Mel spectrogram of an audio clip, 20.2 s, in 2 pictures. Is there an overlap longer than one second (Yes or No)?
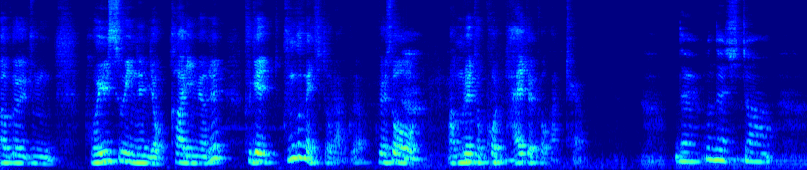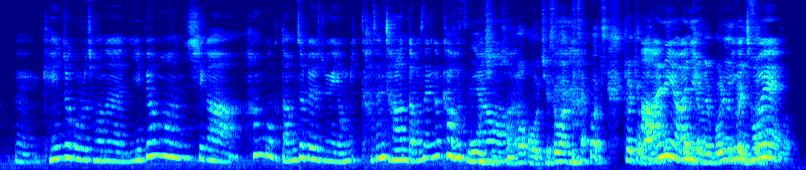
Yes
